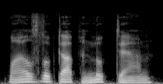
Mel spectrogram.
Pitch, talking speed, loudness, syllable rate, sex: 110 Hz, 220 wpm, -18 LUFS, 6.3 syllables/s, male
